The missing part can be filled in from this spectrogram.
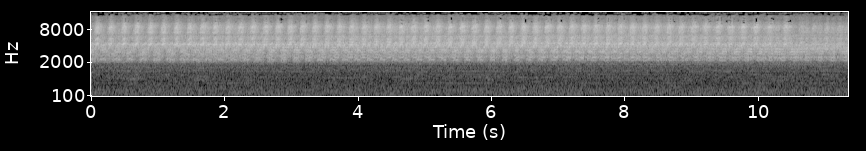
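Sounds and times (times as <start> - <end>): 
bear cicada singing: 0.0 - 11.3.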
